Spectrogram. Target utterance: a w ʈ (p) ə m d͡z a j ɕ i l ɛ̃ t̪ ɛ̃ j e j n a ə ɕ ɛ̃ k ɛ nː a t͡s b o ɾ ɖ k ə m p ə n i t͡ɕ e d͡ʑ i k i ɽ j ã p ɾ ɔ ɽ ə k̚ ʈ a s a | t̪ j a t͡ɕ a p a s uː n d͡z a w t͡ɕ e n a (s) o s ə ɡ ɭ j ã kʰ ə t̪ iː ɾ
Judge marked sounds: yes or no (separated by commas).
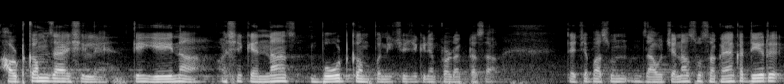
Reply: no, yes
